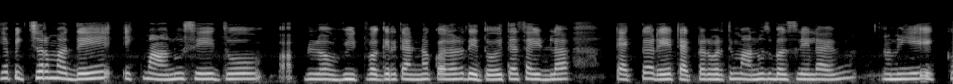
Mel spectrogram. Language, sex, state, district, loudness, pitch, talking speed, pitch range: Marathi, female, Maharashtra, Dhule, -19 LUFS, 245 Hz, 140 wpm, 240-255 Hz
